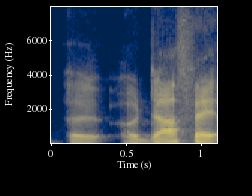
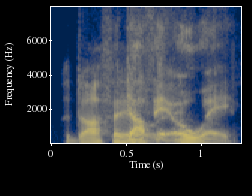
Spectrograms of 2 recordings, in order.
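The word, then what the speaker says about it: Odafe: I always say is I always say his name wrong. Um Odaf Ooway. Adafay, thank you.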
